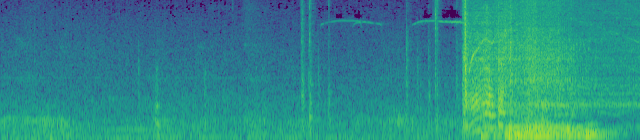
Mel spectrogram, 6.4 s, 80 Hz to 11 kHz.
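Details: BMW E36 that previously sputtered and backfired, tried again after new knock sensors, a cleaned idle control valve and a timing check: quiet, then a short cranking burst where the engine barely catches and dies; hard start, cause not yet found.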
